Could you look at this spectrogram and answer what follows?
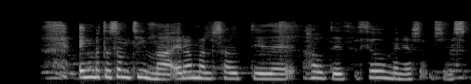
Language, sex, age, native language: Icelandic, female, 12, Icelandic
